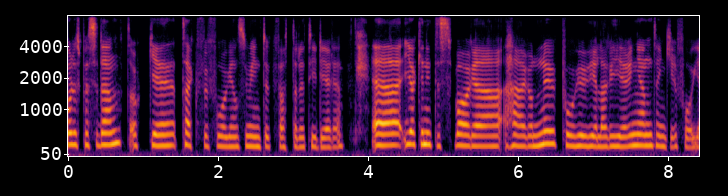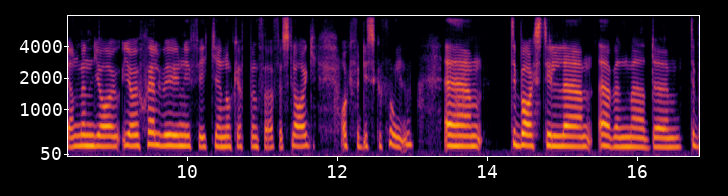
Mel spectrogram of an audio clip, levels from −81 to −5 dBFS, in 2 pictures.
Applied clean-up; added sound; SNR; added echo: neural diffusion model UNIVERSE++.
